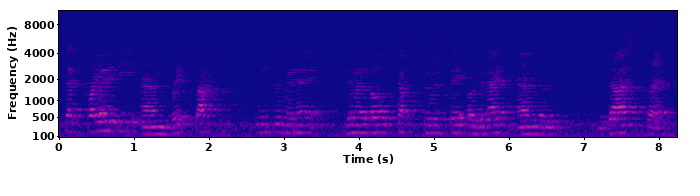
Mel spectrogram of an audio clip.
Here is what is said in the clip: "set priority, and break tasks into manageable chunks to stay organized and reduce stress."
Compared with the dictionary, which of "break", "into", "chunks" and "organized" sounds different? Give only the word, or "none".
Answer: chunks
